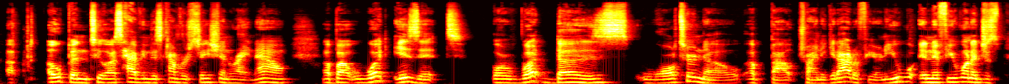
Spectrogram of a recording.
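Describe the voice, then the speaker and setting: Game master thinking aloud at middling pitch. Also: normal speed. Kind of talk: casual tabletop game chat.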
